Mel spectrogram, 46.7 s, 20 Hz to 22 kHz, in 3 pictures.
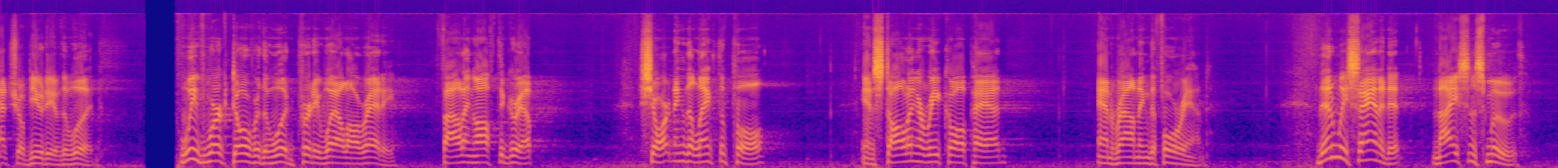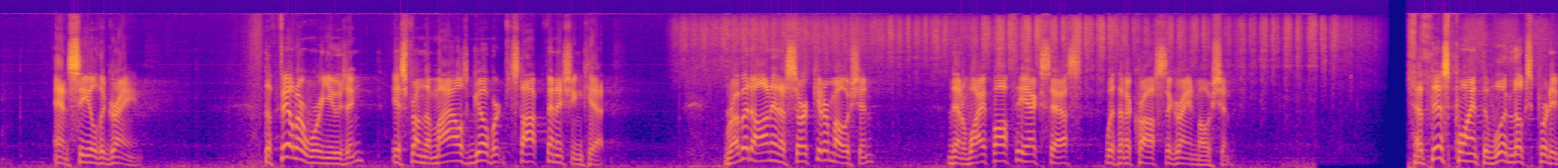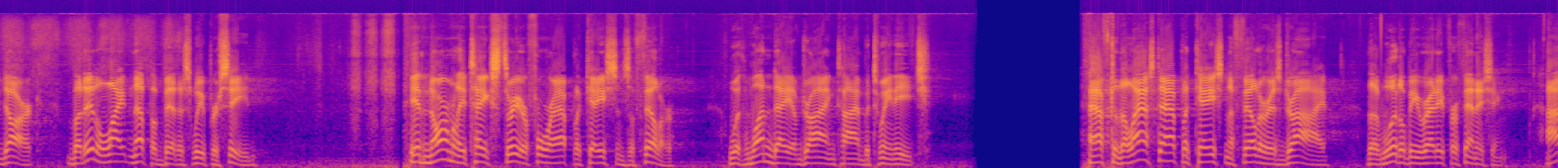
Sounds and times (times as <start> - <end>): Speech: 0.0 - 1.0, 1.8 - 5.4, 6.4 - 7.8, 8.6 - 10.1, 11.0 - 12.2, 13.2 - 15.3, 16.1 - 17.1, 18.2 - 21.7, 22.8 - 24.4, 25.0 - 28.0, 29.7 - 33.8, 35.2 - 40.5, 42.0 - 46.7.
